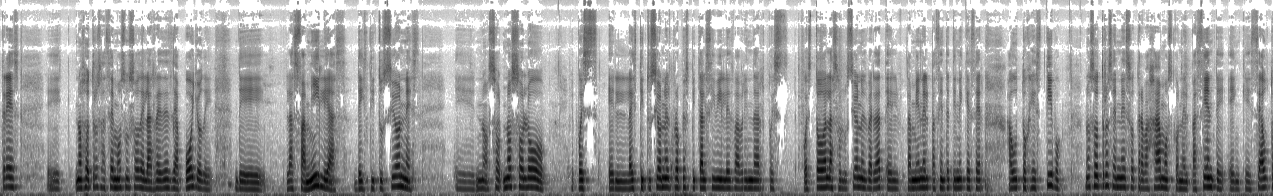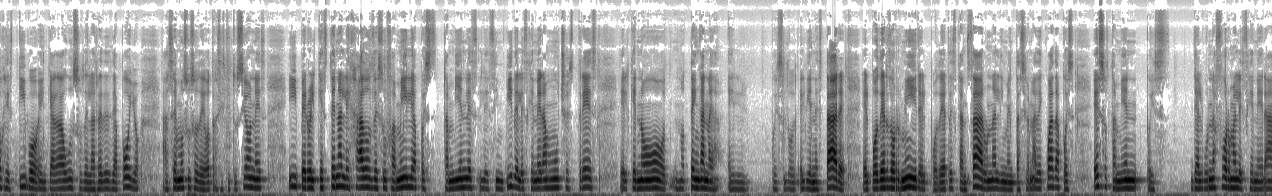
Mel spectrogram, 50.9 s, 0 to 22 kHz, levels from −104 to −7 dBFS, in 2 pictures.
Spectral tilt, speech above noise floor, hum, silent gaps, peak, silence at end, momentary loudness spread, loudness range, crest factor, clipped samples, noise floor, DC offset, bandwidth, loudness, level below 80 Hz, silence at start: -7 dB/octave; 26 dB; none; none; 0 dBFS; 0 s; 14 LU; 4 LU; 16 dB; under 0.1%; -42 dBFS; under 0.1%; over 20 kHz; -17 LUFS; -42 dBFS; 0 s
